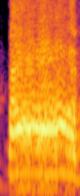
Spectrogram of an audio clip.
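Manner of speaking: loud, high yell imitating rapid Spanish; hammed-up burst of machine-gun shouting; mock Cuban yelling. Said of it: "machine gunning Spanish at each other".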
